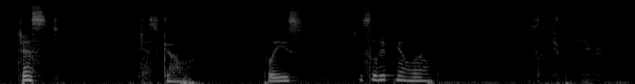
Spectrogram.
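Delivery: breathy, frightened, cowering whisper. Voicing a badly hurt man who cowers back from the players: cowering, pleading to be left. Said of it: "he just, like, cowers back".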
